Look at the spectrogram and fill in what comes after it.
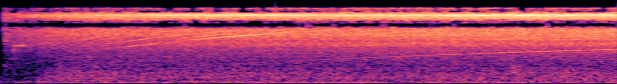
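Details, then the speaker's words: Defective electric dental drill: no torque at first, the high-pitched whine rises slowly in pitch for several seconds until full speed lets it cut; delayed motor spin-up. "Now it's at full speed and I can cut. So there's a delay."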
